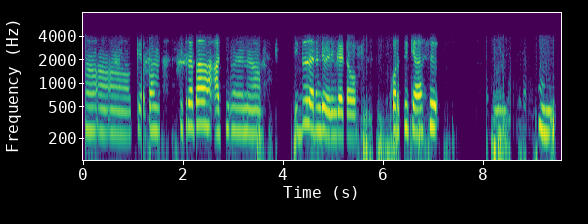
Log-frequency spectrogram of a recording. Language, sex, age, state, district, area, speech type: Malayalam, female, 18-30, Kerala, Alappuzha, rural, conversation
